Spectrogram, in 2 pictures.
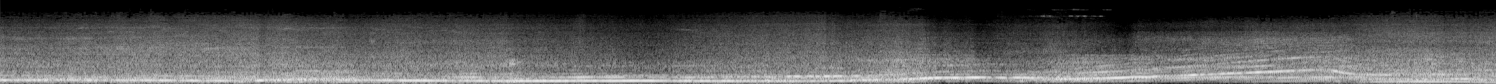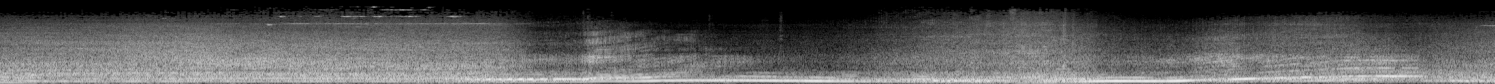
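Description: Ferrari FF's V12 engine revving and accelerating, its pitch climbing steeply and dropping back several times between spells of low, steady running.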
